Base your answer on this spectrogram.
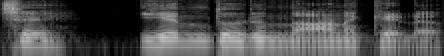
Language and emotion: Malayalam, neutral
